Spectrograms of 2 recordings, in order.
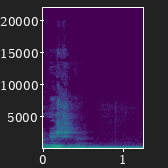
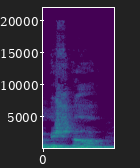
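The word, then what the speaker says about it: Mishnah: I hear how I'm saying it. That's the Yiddish way of saying it, the Mishna. And when I'm doing a Mishna, which is more Hebrew way of saying it, I am changing something.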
